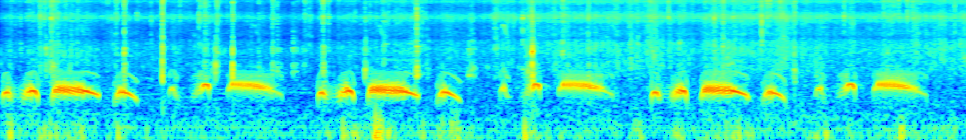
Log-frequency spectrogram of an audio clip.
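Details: Spotted dove trained in the sanji singing style, kept as a decoy bird. It gives low mellow coos in repeated phrases, with short stuttered notes followed by a longer drawn coo. The phrases recur several times over a faint background rumble.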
